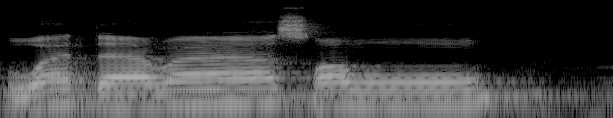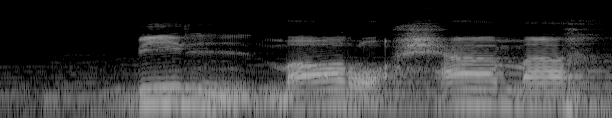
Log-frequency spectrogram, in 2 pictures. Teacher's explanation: اس حرف میں بھی صاد کو پر ادا کریں گے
